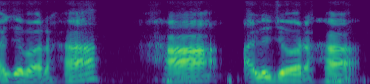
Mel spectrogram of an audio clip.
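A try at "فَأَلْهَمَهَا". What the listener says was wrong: মাঝখানে, দুটো হার মাঝখানে কোন অক্ষরটা আছে বলেন তো? হ্যাঁ, তো ওটা বলবেন তো, ওটা আপনার ছেড়ে যাচ্ছে।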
